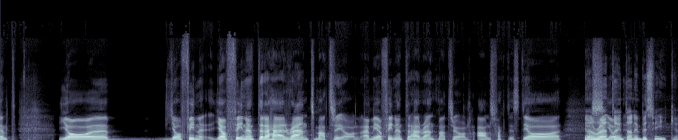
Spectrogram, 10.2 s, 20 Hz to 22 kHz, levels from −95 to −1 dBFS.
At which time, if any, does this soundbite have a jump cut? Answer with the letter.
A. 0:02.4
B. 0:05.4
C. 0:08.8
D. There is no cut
C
